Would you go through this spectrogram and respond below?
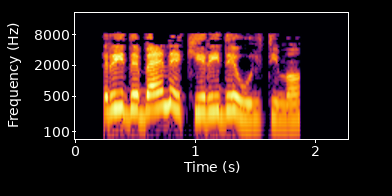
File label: italian sayings about life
